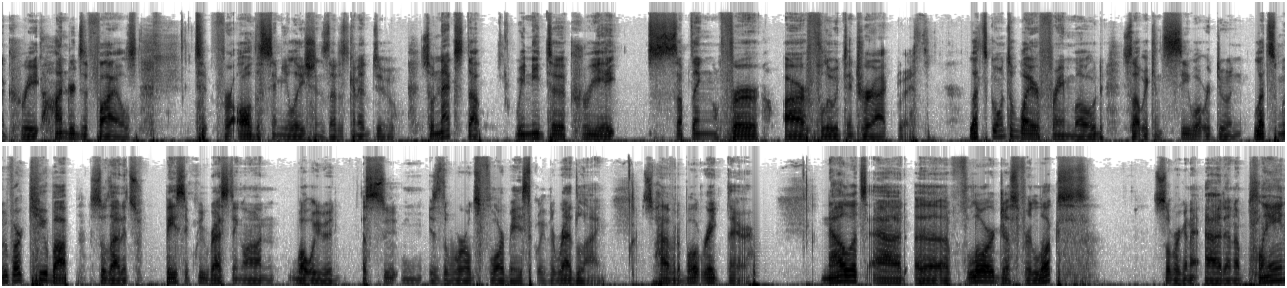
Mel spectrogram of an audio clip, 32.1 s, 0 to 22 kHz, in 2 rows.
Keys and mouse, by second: 12.2 middle click, 13.1-15.0 drag, 18.0-19.8 drag, 18.3 KP_1, 20.4-22.3 drag, 26.0 shift+s, 31.6 KP_7.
